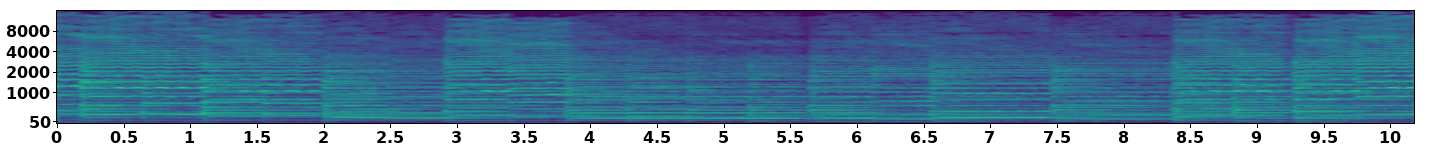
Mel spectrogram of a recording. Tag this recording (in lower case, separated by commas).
musical instrument, music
